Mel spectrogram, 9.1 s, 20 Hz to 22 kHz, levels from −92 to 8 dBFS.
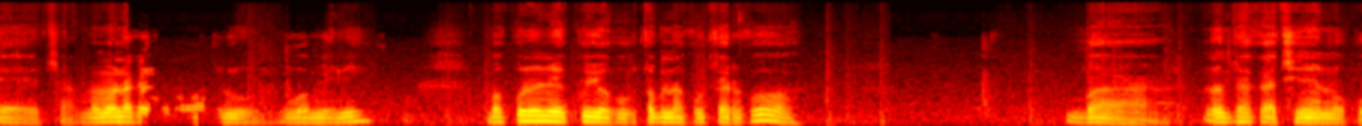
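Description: From 0.93 to 1.53 s the talker's level falls away, at its deepest by roughly 20 dB. This is speech suppressed in double talk, likely from an echo canceller that could not tell the far-end echo from the near talker and turned everything down. It sounds muffled and gappy. On a waveform the envelope pinches in, and a spectrogram shows the upper bands thinning out.

Within that stretch, from 1.01 to 1.05 s, a brief scrap of the other side's voice leaks through, around 25 dB below the talker. The echo canceller likely left some loudspeaker pickup in the microphone signal. It is a faint fragment. On a spectrogram it appears as weak, separate harmonic traces beneath the main speech.

The same suppression returns at 2.67 to 2.87 s with a dip of about 10 dB, then briefly at 6.54 to 6.62 s with a shallow dip of about 5 dB. In both, the waveform shows short notches in the envelope.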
